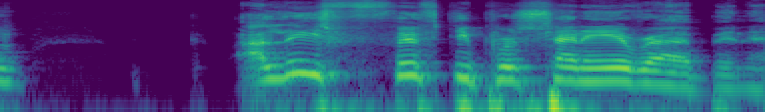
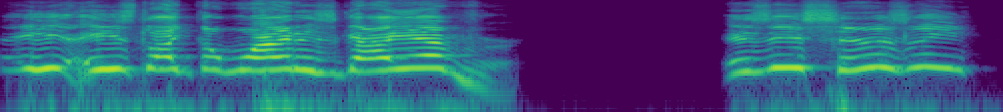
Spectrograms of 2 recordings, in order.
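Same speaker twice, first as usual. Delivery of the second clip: shocked, much higher and louder; can't believe what the list just said; stunned disbelief; 10 semitones higher, 10 dB louder, slower than usual. Real, not acted. Reacting to the ranking video, loud shocked disbelief.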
